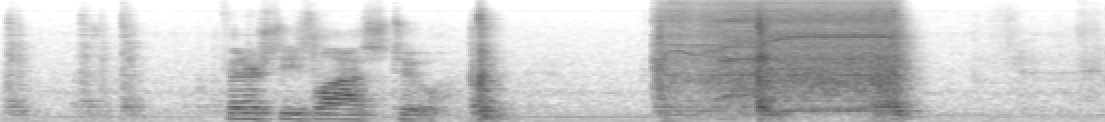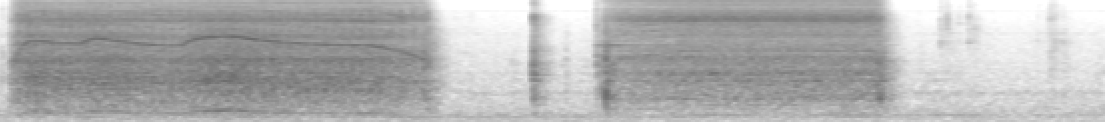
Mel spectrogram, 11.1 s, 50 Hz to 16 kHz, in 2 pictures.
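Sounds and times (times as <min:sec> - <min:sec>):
power drill driving screws into wood: 0:03.3 - 0:04.6, 0:05.6 - 0:07.8, 0:08.5 - 0:10.0.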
